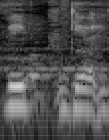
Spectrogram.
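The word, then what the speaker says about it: VIBGYOR: Rainbow में जिस तरह कलर्स की अरेंजमेंट होती है, विब गियर ये इसकी है pronunciation. Violet, Indigo, blue, green, yellow, orange, red, ये पूरा स्पेक्ट्रम है।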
